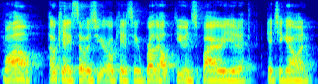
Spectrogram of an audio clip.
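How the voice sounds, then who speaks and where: A man's voice: mid-range voice, flat delivery, fairly bright tone. Upbeat man hosting, slightly muffled sound. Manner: upbeat, encouraging, quick reactions. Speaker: podcast host. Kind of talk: interview hosting.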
